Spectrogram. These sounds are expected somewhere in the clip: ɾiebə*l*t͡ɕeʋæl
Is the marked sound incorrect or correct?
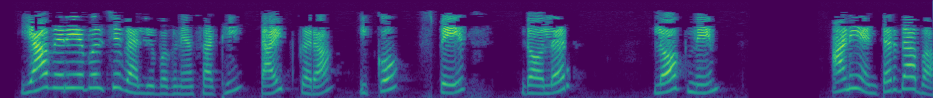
correct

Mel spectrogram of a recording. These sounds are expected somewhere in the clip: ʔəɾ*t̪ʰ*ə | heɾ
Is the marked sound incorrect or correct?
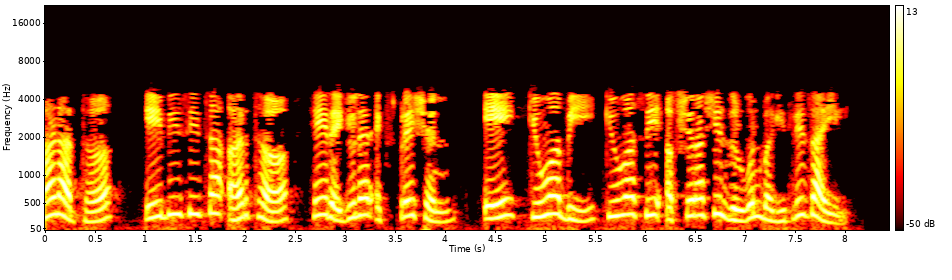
correct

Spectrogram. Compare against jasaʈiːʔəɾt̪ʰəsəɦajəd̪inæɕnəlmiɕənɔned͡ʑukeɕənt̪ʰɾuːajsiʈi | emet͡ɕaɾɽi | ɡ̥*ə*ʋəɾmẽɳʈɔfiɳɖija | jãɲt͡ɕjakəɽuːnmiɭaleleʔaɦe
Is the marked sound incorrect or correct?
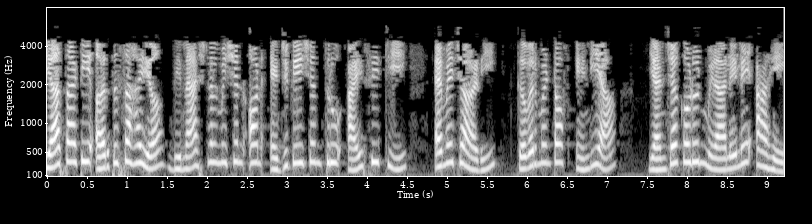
correct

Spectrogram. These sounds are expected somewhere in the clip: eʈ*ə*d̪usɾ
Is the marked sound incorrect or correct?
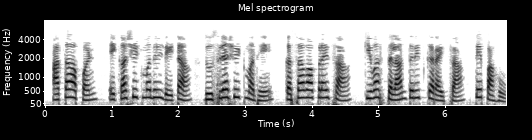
incorrect: a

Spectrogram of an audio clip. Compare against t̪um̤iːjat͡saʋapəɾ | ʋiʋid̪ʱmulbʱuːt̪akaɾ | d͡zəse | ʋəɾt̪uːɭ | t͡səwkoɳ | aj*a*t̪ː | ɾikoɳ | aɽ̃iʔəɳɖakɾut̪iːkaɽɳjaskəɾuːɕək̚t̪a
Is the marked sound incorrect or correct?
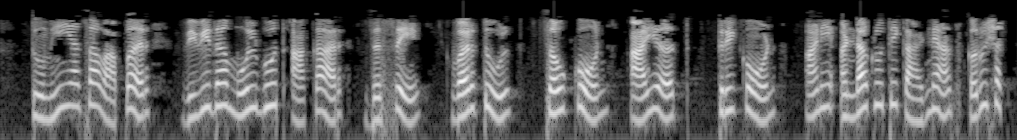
incorrect: ə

